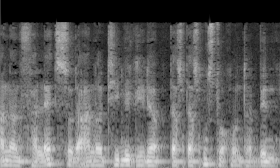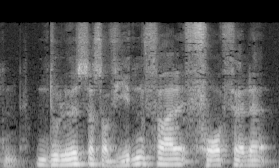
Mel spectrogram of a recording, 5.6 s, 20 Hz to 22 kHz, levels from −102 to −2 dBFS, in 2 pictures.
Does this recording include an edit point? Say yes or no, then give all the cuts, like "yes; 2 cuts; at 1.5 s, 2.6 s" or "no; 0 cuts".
yes; 4 cuts; at 1.8 s, 2.3 s, 3.1 s, 4.6 s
